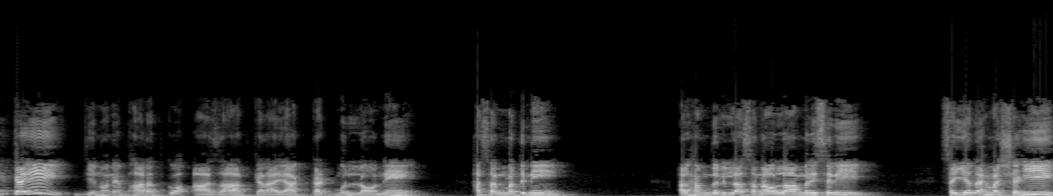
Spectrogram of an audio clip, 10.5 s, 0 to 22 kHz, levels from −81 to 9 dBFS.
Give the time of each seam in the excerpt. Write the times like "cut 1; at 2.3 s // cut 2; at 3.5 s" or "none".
none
